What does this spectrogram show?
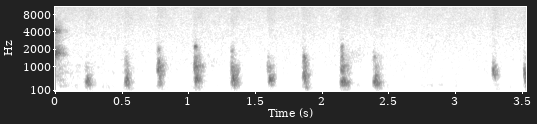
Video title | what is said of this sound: RBCM@Home (Kids): Museum Field Trip! | do you hear that little echo that means that it's not real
